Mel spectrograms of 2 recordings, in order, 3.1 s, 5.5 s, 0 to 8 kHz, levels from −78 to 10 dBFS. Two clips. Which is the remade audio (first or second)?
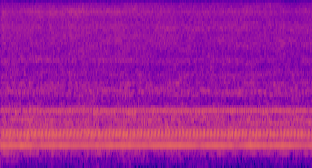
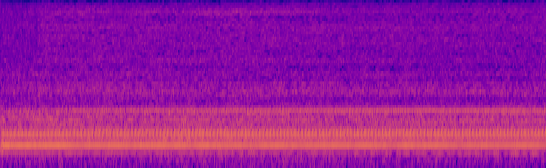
first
